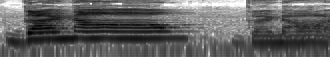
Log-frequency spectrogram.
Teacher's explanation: ಣ ಮೂರ್ಧನ್ಯ ನಾಲಿಗೆಯನ್ನ ಮಡಚಿ ಹೇಳಬೇಕು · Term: ಮೂರ್ಧನ್ಯ ಣ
